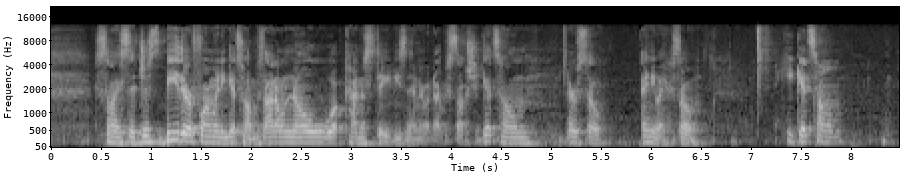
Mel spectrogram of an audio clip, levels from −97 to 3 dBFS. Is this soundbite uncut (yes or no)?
yes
